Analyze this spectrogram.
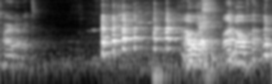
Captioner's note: laughs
